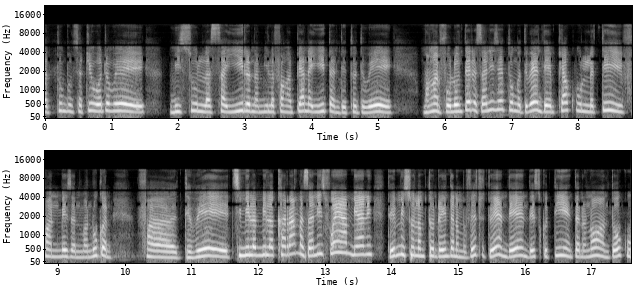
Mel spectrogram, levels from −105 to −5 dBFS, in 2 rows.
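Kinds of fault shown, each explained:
MP2 compression: The speech sounds dull, with nothing above about 11.2 kHz for the whole clip. The bands that remain carry a gurgling, granular roughness, and upper detail seems to flicker in and out. That pattern points to MPEG Layer II coding, which is the likely cause. It splits sound into sub-bands and starves them of bits. The damage is heavy, which fits a low bitrate of around 56 kbps.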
